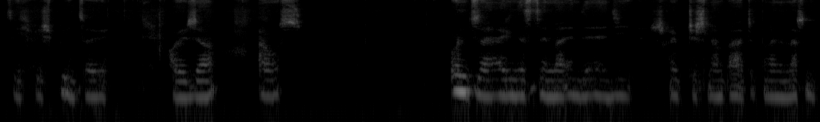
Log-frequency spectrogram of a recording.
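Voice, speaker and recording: Woman storybook narrator, slow and soft, low dark breathy voice. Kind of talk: storybook reading.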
